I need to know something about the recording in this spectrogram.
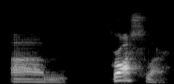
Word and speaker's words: Rossler: After that, Paul Russler will be on the show. I don't want to pronounce this dude's name wrong again and be like a heel. Rossler. Yeah, I got it right.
